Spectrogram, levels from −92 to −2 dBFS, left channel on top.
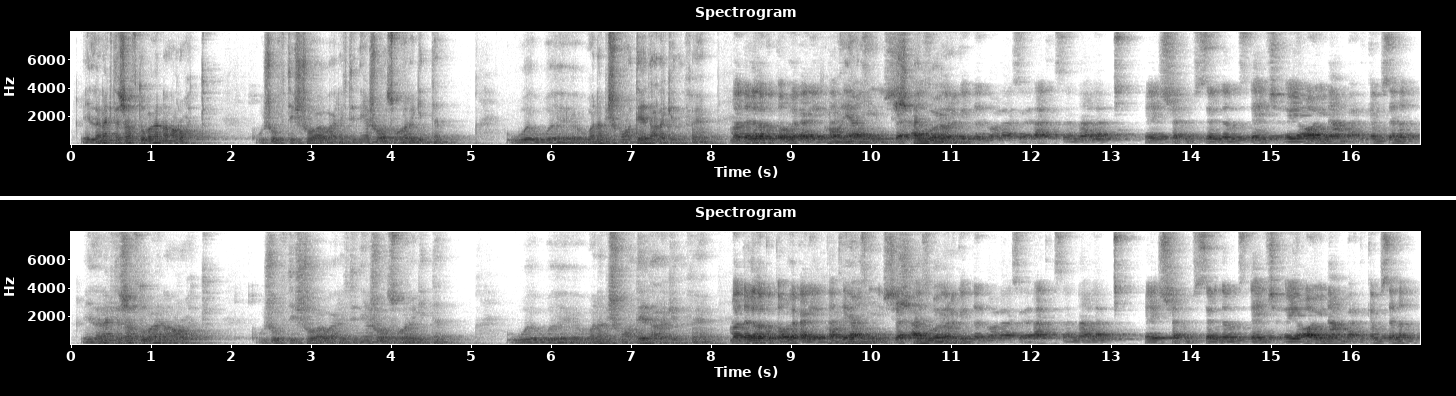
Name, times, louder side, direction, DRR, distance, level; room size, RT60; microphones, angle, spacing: voice 1, 0.1-1.5 2.3-4.7 5.1-8.0 9.4-11.2, left 2 dB, 60° left, 4 dB, 0.6 m, -27 dB
voice 2, 8.2-12.9 13.4-16.6, right 1 dB, 40° right, -2 dB, 1.0 m, -23 dB
4.3 x 4.0 x 2.8 m, 1.1 s
head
